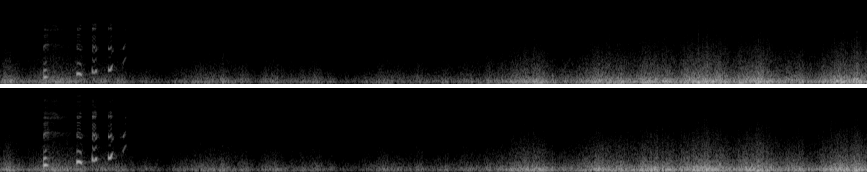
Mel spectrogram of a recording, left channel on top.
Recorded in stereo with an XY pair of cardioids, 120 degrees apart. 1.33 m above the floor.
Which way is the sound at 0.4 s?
35° right.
